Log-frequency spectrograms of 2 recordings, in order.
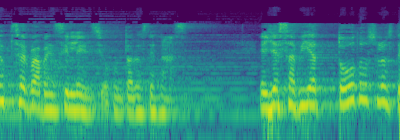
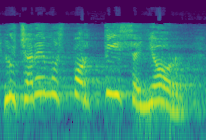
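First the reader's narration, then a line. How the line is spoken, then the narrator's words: Shouting. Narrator (Spanish): gritó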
